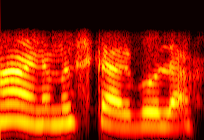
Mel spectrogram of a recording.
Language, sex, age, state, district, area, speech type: Marathi, female, 18-30, Maharashtra, Ratnagiri, urban, conversation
